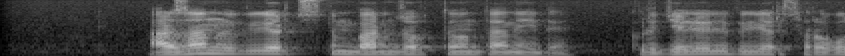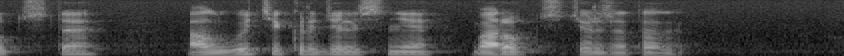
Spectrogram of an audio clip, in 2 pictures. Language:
Kazakh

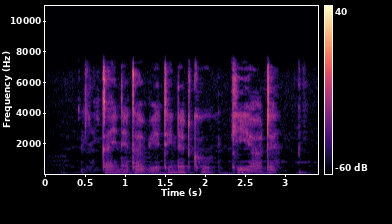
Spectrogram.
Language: Kalenjin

